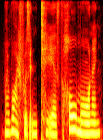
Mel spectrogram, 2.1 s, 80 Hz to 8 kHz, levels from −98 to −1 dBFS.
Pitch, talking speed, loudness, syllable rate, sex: 190 Hz, 235 wpm, -17 LUFS, 5.4 syllables/s, female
